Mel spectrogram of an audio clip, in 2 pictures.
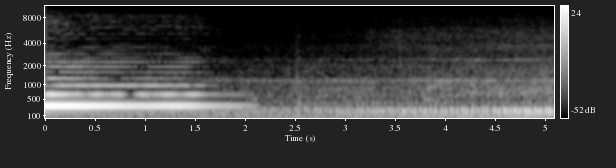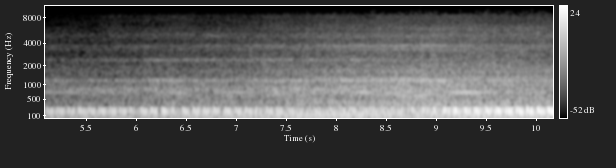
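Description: A train horn sounds one steady blast of about two seconds, then the low, pulsing rumble of the Maeklong line's diesel railcar grows steadily louder.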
